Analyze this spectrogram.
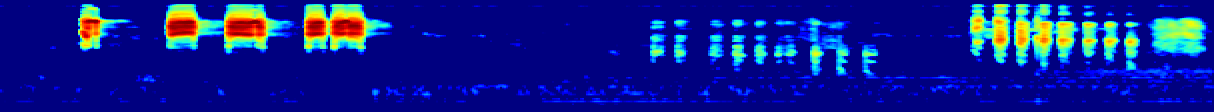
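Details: Black francolin (teetar) calling: a short harsh note, then three rasping bursts in quick succession. Softer, thinner chirping notes from other birds follow in a rapid run and a later higher cluster.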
